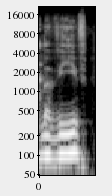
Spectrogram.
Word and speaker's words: Lviv: it uh going to how do you say laviv is that right laiv yeah laviv going to laviv was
